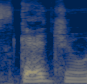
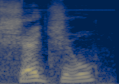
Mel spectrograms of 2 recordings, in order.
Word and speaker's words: schedule: No one ever told me it's not schedule, it's schedule. You know, I say schedule but that's the American way.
